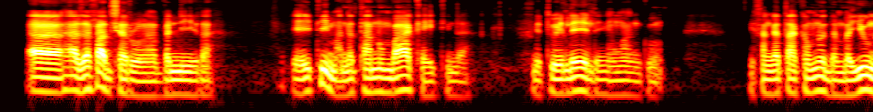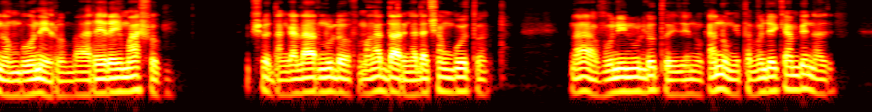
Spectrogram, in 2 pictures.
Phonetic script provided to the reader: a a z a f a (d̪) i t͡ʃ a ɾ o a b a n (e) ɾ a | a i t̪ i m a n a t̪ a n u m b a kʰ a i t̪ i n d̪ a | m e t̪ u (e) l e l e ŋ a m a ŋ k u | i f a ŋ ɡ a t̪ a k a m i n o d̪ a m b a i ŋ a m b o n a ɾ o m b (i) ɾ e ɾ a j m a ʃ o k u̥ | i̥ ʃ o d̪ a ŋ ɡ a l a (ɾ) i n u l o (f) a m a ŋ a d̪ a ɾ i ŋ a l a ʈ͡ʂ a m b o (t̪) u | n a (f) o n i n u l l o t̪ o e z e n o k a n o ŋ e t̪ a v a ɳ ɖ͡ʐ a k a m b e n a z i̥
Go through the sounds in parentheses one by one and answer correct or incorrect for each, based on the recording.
correct, incorrect, correct, incorrect, correct, correct, correct, incorrect

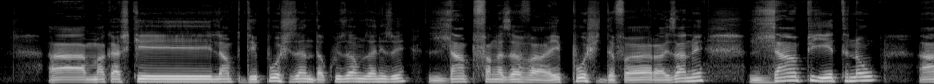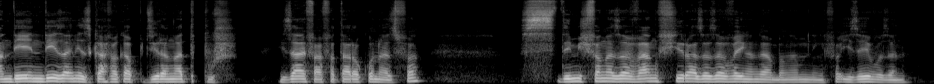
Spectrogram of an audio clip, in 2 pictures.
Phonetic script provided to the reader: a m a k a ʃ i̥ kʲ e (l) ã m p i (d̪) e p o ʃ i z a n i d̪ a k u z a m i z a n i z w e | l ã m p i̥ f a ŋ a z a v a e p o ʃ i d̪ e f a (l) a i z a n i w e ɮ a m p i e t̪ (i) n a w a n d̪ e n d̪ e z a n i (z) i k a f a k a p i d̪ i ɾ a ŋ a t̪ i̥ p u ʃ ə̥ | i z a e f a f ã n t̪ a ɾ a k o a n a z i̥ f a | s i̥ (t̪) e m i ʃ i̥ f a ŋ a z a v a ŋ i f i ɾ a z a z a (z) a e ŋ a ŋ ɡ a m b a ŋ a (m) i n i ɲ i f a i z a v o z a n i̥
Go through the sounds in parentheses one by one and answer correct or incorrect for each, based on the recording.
correct, correct, incorrect, correct, correct, incorrect, incorrect, correct

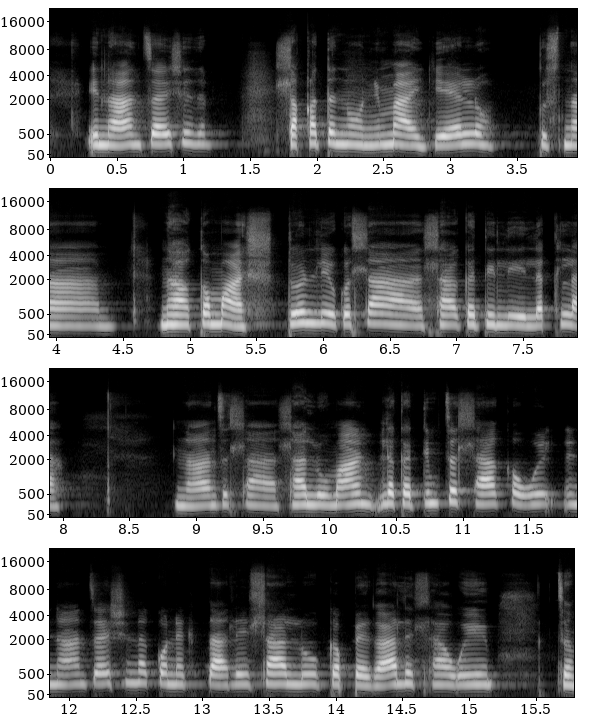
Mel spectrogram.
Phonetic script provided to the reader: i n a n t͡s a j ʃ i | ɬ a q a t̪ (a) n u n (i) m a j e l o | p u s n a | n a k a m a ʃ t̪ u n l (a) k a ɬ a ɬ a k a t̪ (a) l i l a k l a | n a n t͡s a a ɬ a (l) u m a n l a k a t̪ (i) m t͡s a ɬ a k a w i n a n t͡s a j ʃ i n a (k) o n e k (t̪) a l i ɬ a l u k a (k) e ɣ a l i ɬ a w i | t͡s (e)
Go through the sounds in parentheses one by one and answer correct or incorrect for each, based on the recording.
correct, correct, incorrect, incorrect, correct, correct, correct, correct, incorrect, incorrect

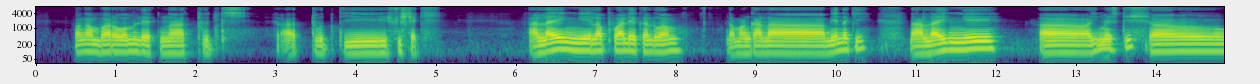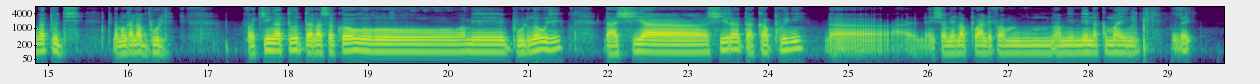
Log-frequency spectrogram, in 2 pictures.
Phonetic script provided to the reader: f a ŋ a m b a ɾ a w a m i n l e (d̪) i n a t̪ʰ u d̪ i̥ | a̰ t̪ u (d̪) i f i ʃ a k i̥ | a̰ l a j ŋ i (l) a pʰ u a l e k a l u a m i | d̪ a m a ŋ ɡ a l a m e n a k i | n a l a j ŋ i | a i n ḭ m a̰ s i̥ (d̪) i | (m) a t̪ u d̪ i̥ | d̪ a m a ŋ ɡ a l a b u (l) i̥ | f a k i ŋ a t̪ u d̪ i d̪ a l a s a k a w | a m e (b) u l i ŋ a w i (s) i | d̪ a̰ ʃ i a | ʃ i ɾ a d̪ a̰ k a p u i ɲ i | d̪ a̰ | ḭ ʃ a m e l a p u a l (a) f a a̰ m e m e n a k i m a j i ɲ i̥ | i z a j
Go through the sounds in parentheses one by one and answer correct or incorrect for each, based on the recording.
incorrect, correct, correct, incorrect, incorrect, correct, correct, incorrect, incorrect

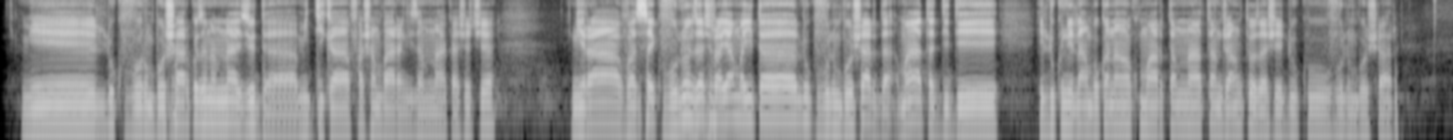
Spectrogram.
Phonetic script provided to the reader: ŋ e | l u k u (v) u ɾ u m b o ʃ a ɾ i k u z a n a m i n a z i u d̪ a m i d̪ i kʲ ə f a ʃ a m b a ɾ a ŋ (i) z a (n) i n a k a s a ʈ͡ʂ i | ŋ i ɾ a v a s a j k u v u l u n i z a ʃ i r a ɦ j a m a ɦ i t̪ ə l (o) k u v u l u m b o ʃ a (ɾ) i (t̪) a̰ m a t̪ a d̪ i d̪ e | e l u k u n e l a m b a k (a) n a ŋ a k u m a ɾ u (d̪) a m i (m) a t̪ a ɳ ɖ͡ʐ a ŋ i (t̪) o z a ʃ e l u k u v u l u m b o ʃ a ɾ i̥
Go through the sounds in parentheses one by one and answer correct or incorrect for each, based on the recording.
correct, correct, incorrect, incorrect, correct, incorrect, correct, incorrect, incorrect, correct

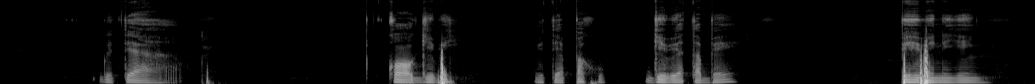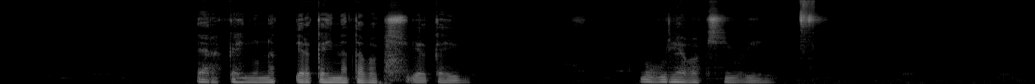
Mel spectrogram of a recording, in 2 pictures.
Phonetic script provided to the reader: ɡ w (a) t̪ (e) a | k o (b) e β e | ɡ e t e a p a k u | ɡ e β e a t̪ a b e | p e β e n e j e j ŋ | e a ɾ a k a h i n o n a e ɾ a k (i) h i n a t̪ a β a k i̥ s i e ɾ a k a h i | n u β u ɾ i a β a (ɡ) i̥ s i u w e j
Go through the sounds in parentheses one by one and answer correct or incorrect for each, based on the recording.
incorrect, correct, incorrect, incorrect, incorrect

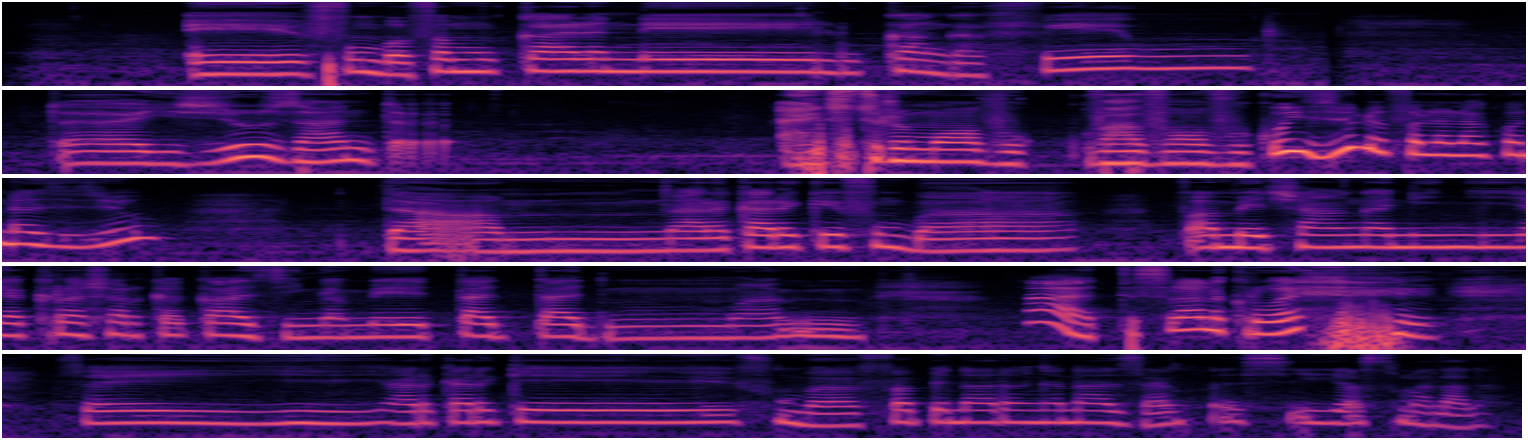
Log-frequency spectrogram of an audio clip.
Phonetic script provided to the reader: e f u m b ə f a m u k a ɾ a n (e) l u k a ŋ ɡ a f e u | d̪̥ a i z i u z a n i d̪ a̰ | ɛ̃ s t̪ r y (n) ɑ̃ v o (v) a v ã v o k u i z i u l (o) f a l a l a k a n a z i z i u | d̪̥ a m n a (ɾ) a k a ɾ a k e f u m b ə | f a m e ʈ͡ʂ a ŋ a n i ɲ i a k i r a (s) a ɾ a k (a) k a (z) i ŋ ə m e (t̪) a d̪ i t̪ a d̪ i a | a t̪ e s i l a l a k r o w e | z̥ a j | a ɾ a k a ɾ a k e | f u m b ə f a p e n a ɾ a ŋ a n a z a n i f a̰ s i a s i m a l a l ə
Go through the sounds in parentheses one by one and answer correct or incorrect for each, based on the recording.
correct, incorrect, correct, correct, correct, incorrect, correct, correct, correct

